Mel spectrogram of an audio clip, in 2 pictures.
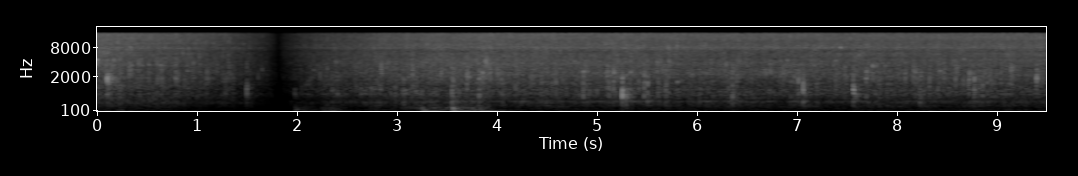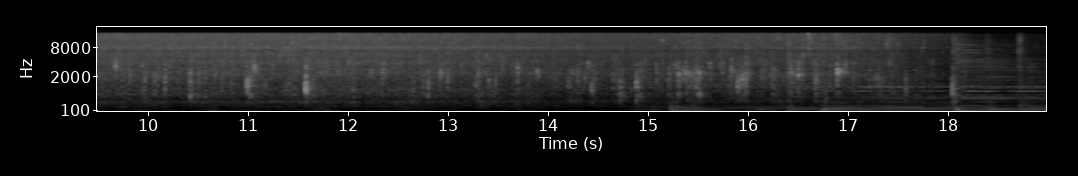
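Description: Artichoke pieces shallow-frying in hot oil: a steady sizzle with scattered crackles and pops, briefly cutting out about two seconds in.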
